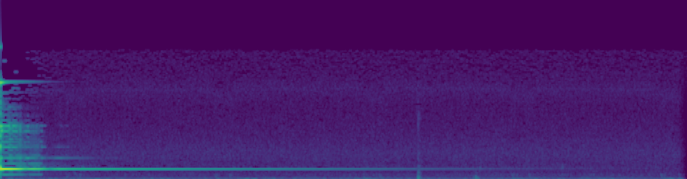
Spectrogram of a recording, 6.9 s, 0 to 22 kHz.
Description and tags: MUSIC BOX E 2
9th In chromatic order.
chimes, music-box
